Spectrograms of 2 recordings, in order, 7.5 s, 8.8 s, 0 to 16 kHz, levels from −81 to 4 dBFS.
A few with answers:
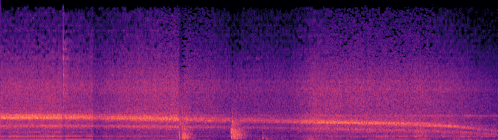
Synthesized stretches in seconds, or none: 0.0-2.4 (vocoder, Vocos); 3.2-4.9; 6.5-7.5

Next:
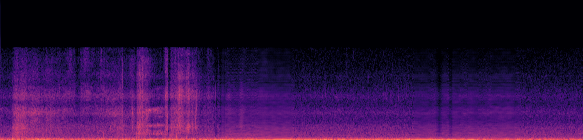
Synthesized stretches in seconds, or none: 3.3-4.4 (vocoder, Vocos); 6.2-7.8

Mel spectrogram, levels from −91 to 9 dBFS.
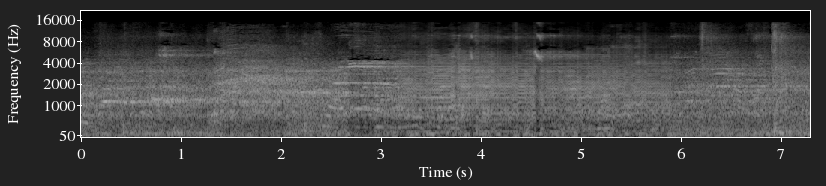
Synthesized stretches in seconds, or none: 3.2-5.9 (vocoder, Vocos)

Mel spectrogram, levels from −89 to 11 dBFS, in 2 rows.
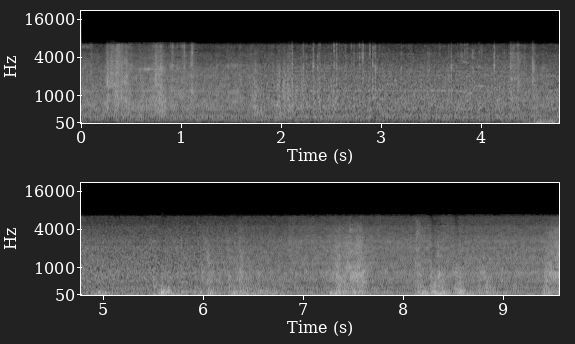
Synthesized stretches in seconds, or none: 0.0-1.8 (vocoder, Vocos); 4.3-4.7; 6.0-9.6

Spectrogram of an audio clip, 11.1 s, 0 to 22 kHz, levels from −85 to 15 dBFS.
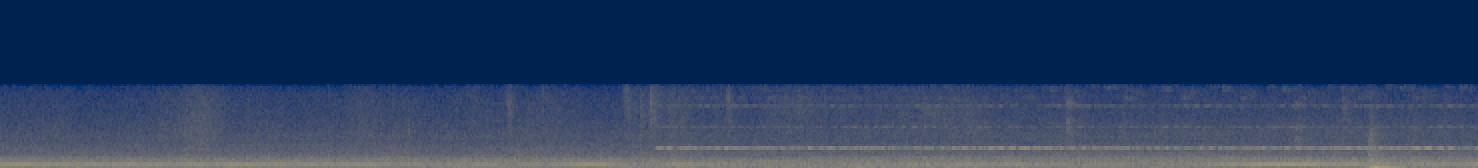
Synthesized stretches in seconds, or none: none

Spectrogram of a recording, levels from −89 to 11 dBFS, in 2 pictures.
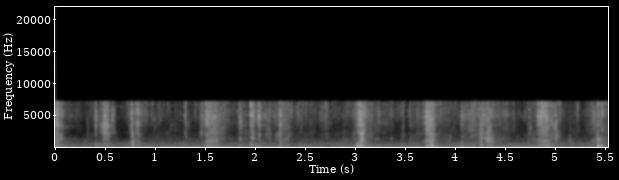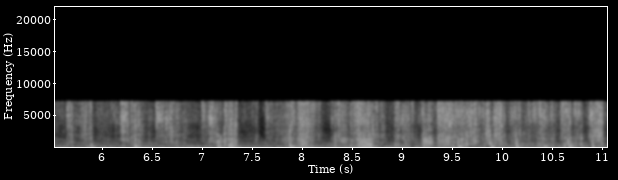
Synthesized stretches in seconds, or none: none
